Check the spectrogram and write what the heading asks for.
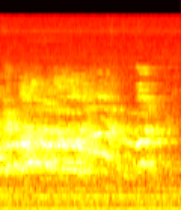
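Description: A class of young children's voices reciting together in a chant, one long phrase that ends near the end, heard as video playback through a loudspeaker in a meeting room.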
